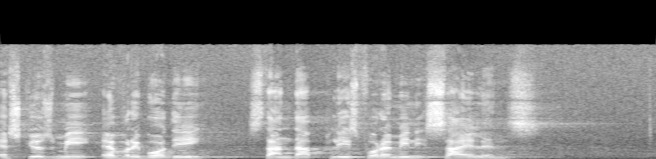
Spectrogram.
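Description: A man chants loudly through a loudspeaker in a large echoing hall.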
